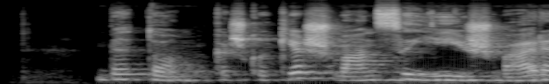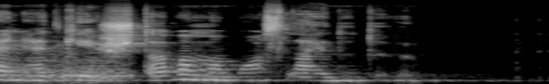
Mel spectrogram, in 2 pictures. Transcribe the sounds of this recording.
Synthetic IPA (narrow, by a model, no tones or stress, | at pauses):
bʲɛt̪oːkɐʃkoːkʲiɛʃʋɑnˑsɐɪjiɪʃʋɑːɾʲɛːnʲæːd̪ʲɡʲɪɪʃt̪oʋomɐmoːslˠɑˑɪd̪oːt̪ʊʋʲʊ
